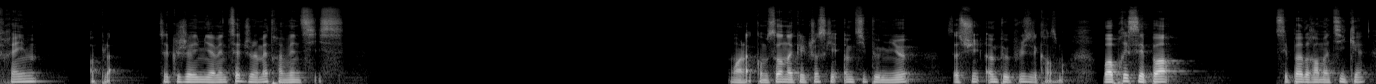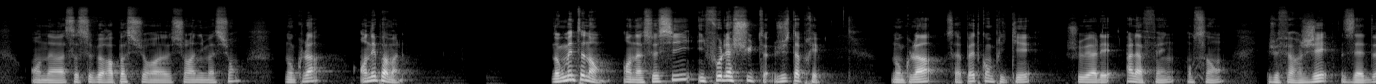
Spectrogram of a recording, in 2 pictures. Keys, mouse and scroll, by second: 1.3-5.9 drag, 18.6 ctrl+alt+KP_8, 19.0-22.2 drag, 25.5 scroll down 1, 25.8 shift+middle click, 26.7 g.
